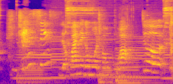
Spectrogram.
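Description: A woman talking in Mandarin over background music with steady held bass notes.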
